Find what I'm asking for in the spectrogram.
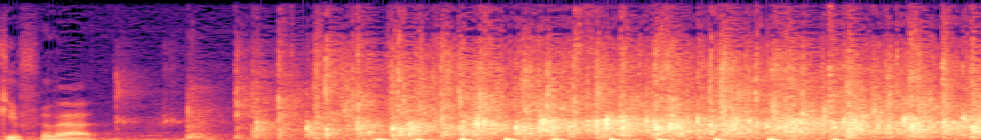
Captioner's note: audience applauding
